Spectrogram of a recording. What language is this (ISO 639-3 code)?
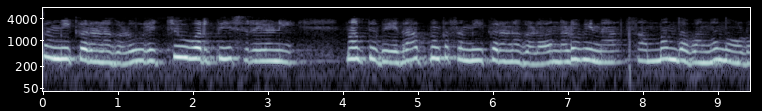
kan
